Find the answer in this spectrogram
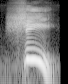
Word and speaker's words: Xi: Why does he use Roman numerals for 11 if his name is pronounced she? He is not President 11 and he doesn't use Roman numerals. His name is spelled Xi and is pronounced she.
